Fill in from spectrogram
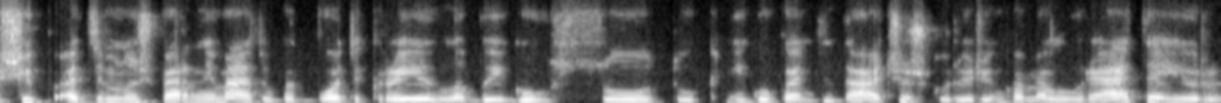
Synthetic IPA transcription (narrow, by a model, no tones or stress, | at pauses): ʃʲɛɪpɐ̰t̪sʲɪːmʲɛnʊɪʃpʲɛrnjmʲæːt̪uːkɐt̪̚bʊʋoːt̪ʲɪkrɐɪlˠɐbɐɪɡɐʊsʊt̪uːknʲiːɡuːkɐnʲd̪ʲɪd̪ɑːt͡ʃʲʊɪʃkʊɾʲiːɾʲɪŋkoːmʲɛlˠɐʊɾʲæːt̪ʲɛɪr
